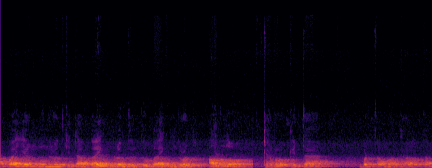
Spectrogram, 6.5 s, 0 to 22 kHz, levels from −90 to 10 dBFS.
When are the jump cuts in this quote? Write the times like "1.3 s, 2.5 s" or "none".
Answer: 3.8 s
